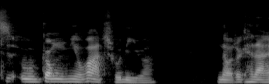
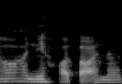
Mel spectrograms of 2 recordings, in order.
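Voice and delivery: genial, amiable, slow, kindly tone; 4 dB quieter than usual. Imitating a roommate greeting people in person: imitating a kind, friendly greeting. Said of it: "和蔼可亲".

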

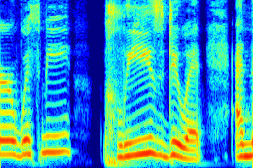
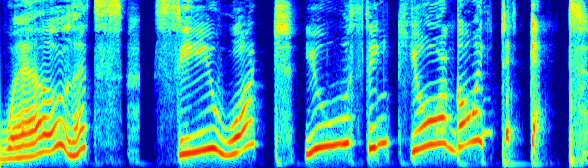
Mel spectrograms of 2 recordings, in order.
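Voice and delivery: pitched-up, very slow drawl, every word stretched; 8 semitones higher than usual. Asked to do a Mummy Cash impression for the others: Mummy Cash impression. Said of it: "your best Mummy Cash impression".

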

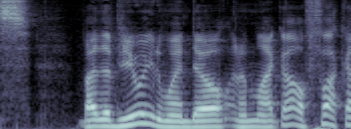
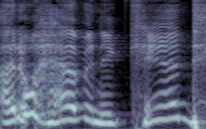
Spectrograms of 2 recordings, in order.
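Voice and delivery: put-on sobbing kid voice, higher; 11 semitones higher than usual. Retelling what a kid at the box office said: imitating a crying kid. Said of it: "He's crying".

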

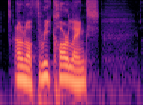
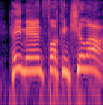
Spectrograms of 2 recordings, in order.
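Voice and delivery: loud yelling, pitched up; 7 semitones higher than usual. Retelling a driver swerving into them, shouting through the car window: retelling a yell. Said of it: "I'm yelling through my window like".

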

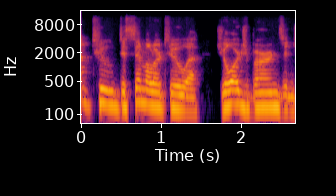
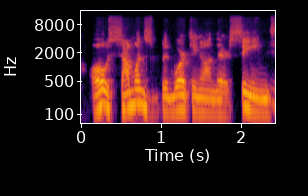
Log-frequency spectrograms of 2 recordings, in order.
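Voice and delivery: mock under-breath mutter, lower pitch; 4 semitones lower than usual. Retelling what another performer said under his breath during scenes, imitating the muttering. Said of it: "under his breath he would say".

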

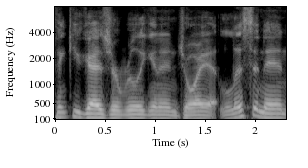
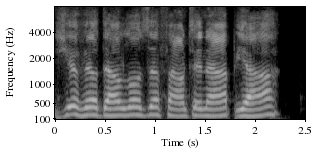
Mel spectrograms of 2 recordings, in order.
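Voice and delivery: put-on German accent, pitched higher; 9 semitones higher than usual. A podcast host, asked if he's German today, plugs the Fountain app: put-on German accent. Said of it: "Are you German today now?".

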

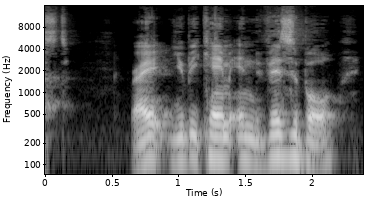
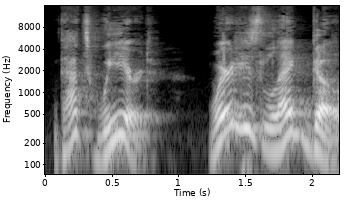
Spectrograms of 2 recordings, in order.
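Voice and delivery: very loud, high, swooping put-on child scream; 7 semitones higher, 5 dB louder than usual. Retelling what my son yelled about a man on crutches: imitating a kid screaming. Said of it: "he's like screaming it as loud as possible".

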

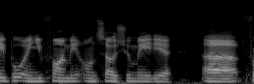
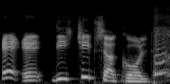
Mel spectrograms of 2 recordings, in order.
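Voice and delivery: Nigerian-accented English; 4 semitones higher, 4 dB louder than usual. Asked to sign off with one of his accents, he does a Nigerian accent. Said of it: "Let's go Nigeria".

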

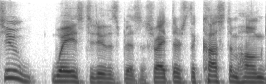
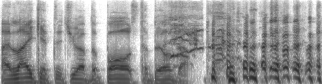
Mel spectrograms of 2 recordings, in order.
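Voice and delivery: put-on slow, shouted, slight Russian accent. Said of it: "said it in a slightly more Russian accent".

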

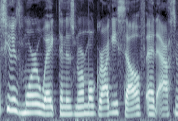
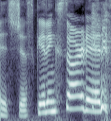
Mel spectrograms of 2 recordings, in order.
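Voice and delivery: higher-pitched text-to-speech voice, like a speech app; 5 semitones higher than usual. Co-host adding a spooky-season remark, in the TikTok text-to-speech voice. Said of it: "You sounded like the TikTok".

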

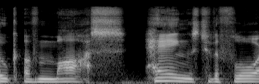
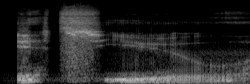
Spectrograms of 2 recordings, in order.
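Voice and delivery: rustling, crackling whispered creature voice like dry leaves; 7 semitones lower, 6 dB quieter than usual. A mossy creature speaks straight into the party's heads: crackling-leaves creature voice. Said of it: "a voice, like crackling leaves".

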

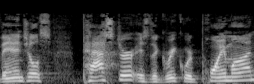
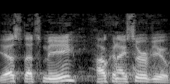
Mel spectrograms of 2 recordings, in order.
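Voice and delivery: deep, put-on reverend voice; 4 semitones lower than usual. Answering a phone caller who asked for Reverend Jones, deepened voice. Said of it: "I had to deepen my voice and go".

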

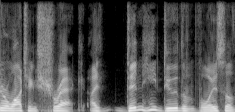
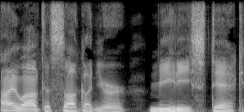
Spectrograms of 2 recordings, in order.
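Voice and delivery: put-on low gravelly voice, quieter; 3 semitones lower, 5 dB quieter than usual. Doing a requested voice for a dating-app message: Harvey Fierstein voice. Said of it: "do a Harvey Fierstein voice".

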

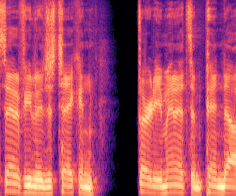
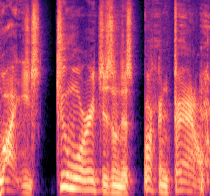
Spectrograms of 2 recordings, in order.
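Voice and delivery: put-on growl, higher pitch; 6 semitones higher than usual. Retelling cursing the engineers over an aircraft panel, retelling a growl.

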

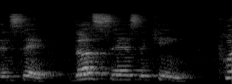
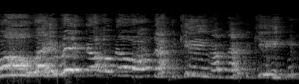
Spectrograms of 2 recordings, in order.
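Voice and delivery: shrill, very high, very loud shrieking; 11 semitones higher, 18 dB louder than usual. Retelling a Bible story as attackers chase him: imitating someone screaming. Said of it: "he starts screaming".

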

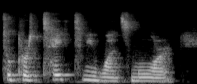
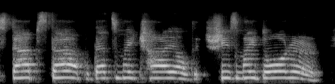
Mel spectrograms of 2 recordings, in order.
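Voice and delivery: mock, high, drawn-out scream; 8 semitones higher than usual. Retelling how a woman in a crowd protected her: imitating a woman screaming. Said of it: "this woman is just screaming and she say".

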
